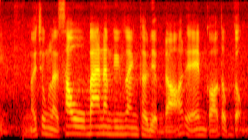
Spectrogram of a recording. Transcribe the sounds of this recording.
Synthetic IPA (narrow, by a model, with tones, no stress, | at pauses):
nɔ˨˦jt͡ɕʊ˧ŋ͡mlaː˨˩sa˧wɓaː˧na˧mkï˧ŋ̟zwa˧jŋ̟t̪ʰəː˨˩jɗi˧˩əmɗɔ˨˦t̪ʰi˨˩ʔɛ˧mkɔ˨˦t̪ə˧˩wŋ͡mkə̰˧˨wŋ͡m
